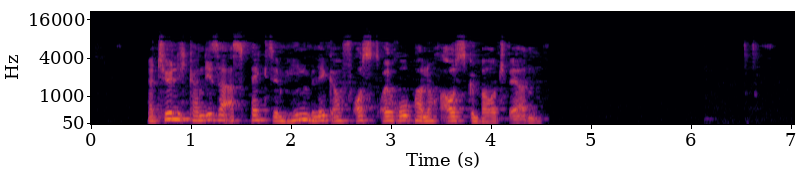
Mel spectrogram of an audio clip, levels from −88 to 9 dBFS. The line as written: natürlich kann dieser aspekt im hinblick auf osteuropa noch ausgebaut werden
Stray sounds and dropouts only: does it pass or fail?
pass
